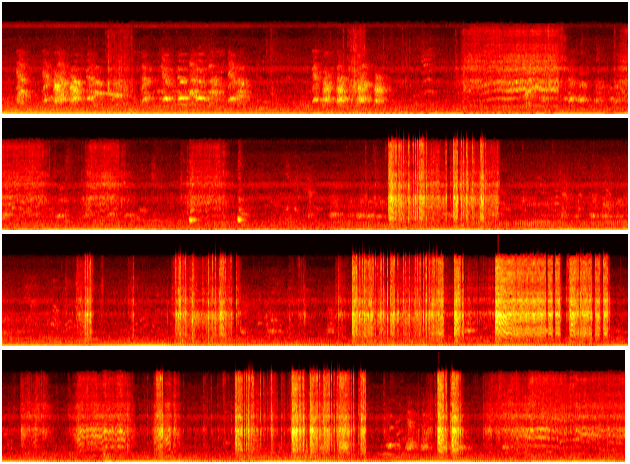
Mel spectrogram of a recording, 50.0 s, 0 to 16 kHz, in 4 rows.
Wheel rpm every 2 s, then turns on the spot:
0, 10, 0, 0, 20, 40, 30, 20, 20, 10, 30, 10, 0, 0, 10, 0, 20, 20, 20, 30, 20, 20, 10, 20, 60.
20-22 28-30 32-38 42-44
